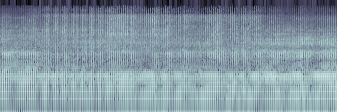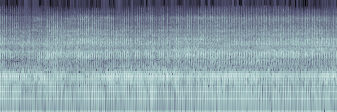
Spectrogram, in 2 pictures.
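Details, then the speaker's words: Budget-built cafe racer motorcycle on its first ride, pipes still unfinished: uneven, lumpy engine note with wavering low drone; rough running because the carburetors aren't fully in tune yet. "you can hear, the carburetors aren't completely in tune just yet. Uh, I'll have to fix that a little bit later."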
